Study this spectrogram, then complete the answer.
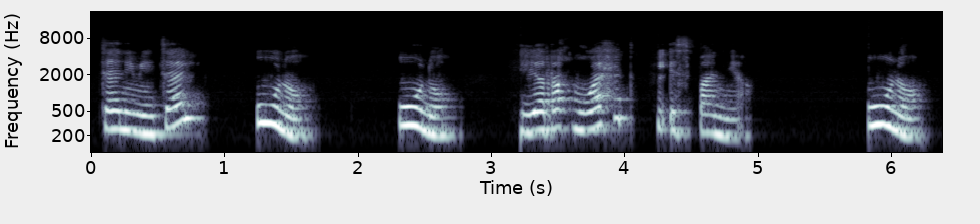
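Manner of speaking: ordinary delivery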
